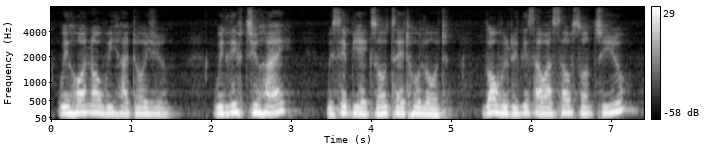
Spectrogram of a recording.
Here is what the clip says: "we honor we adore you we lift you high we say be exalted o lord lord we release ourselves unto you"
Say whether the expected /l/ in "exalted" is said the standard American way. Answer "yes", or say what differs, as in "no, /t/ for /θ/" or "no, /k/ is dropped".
yes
